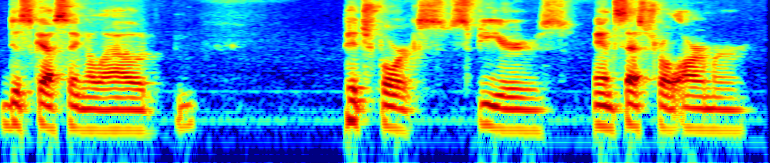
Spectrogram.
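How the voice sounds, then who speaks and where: Lowish voiced guy running a tabletop rpg, narrating the scene. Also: flat delivery, slow, dark tone. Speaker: game master.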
